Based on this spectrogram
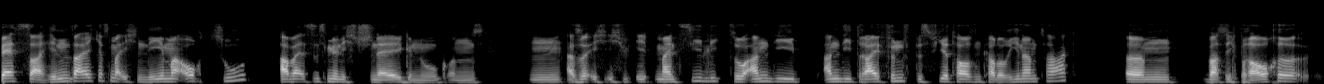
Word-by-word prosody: besser 145 -6 +5
hin, 125 +7 -3
sage 155 0 +5
ich 160 - -15
jetzt 170 -1 -9
mal. 140 -5 0
Ich 115 -2 -11
nehme 125 +5 0
auch 145 0 +1
zu, 180 +8 -11 0.3
aber 125 +3 +6
es 120 - -11
ist 135 0 -14
mir 130 -2 0
nicht 105 -3 -8
schnell 110 0 +2
genug 95 -3 -10
und, 95 -1 -11 0.5
hm, 110 0 -7
also 110 +4 0
ich 120 -4 -9
ich 120 +1 -14
äh, 120 -1 -6
mein 120 0 +1
Ziel 160 +6 -12
liegt 150 -2 -12
so 125 -1 +2
an 140 +2 +2
die 130 -2 -6 0.2
an 130 +2 0
die 130 -1 -7
3 125 +2 +5
5 150 +2 -7
bis 120 -4 -12
4.000 125 -2 +1
Kalorien 110 +4 -1
am 135 0 -1
Tag. 160 +4 -4 0.5
Ähm, 115 -2 +2 0.2
was 110 -1 +4
ich 115 - -8
brauche 135 +7 +3
125 Hz, 190 wpm, -25 LUFS, 110-135 Hz, 0.5 s, aber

